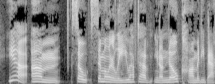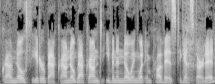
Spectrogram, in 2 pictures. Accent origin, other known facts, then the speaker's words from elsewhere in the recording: California, United States; moved away as an adult; I moved here in, in twenty fifteen, and, um, I'm from California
